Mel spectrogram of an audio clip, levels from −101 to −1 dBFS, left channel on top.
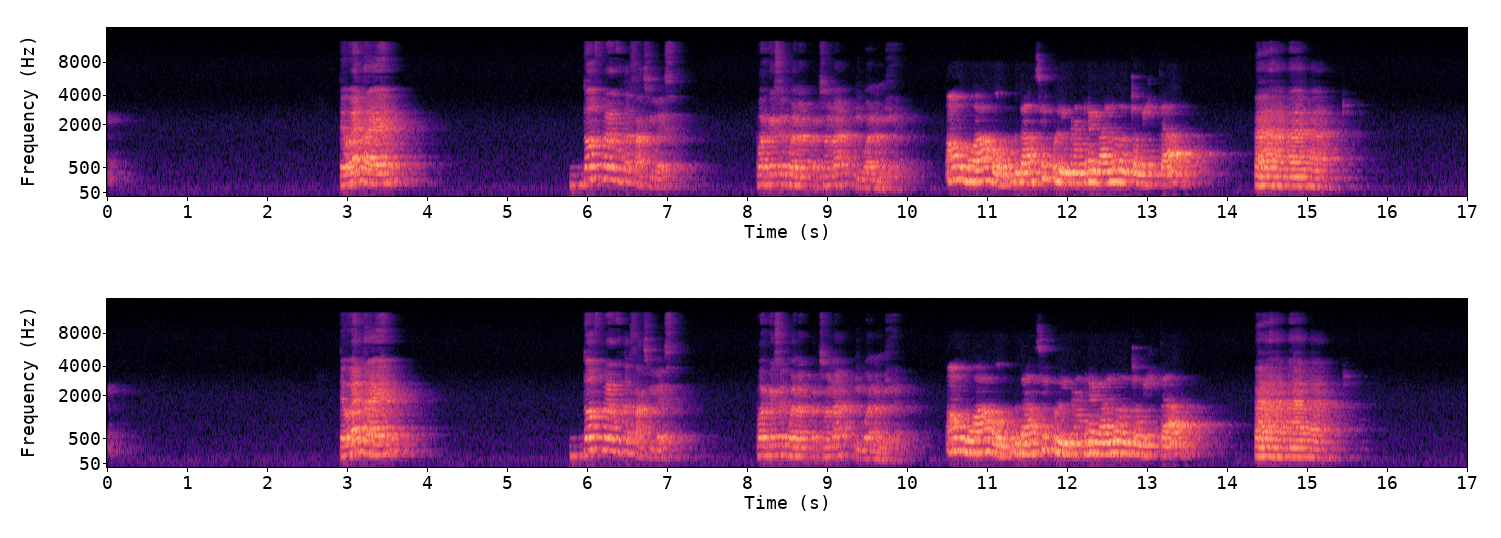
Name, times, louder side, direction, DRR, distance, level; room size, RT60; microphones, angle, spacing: voice 1, 2.9-3.6 5.8-7.0 8.1-9.9 14.3-15.2, equal, 5° left, -10 dB, 0.5 m, -24 dB
voice 2, 10.5-13.5, left 1 dB, 50° left, -4 dB, 0.6 m, -20 dB
2.4 x 2.1 x 3.2 m, 0.92 s
head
